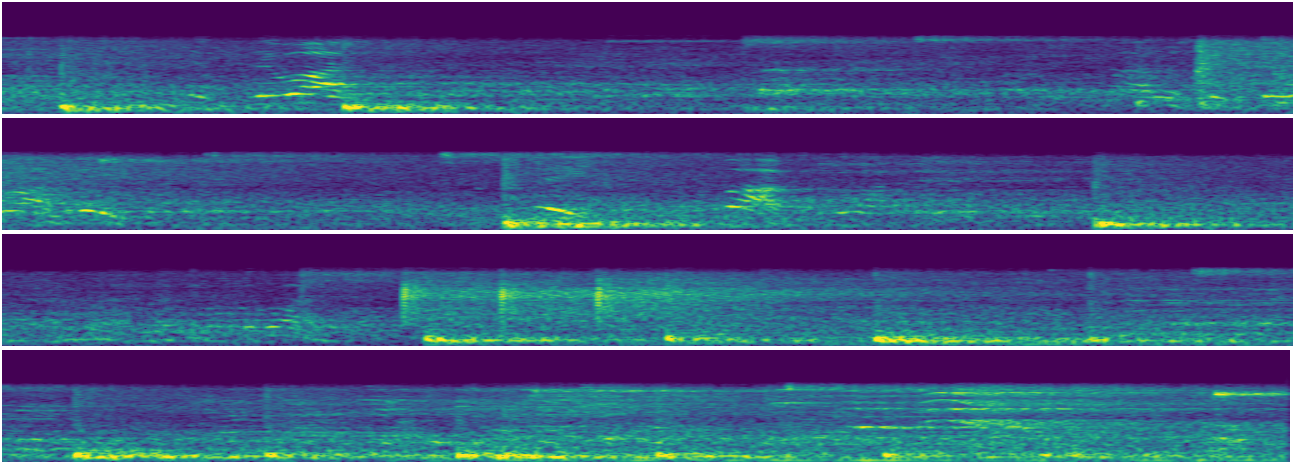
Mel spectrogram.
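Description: Sneakers squeak sharply on a hardwood court in a large echoing hall.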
